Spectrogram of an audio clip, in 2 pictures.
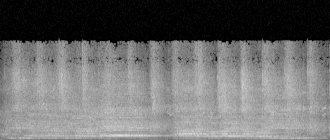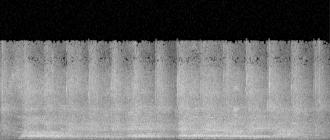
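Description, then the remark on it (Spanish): A crowd of supporters from the cultural magazines, led by la Grata Poderosa, chants together at the Salón Parodi of the Congress in loud, rhythmic phrases, their voices swelling in repeated waves with brief dips between lines, with no single speaker standing out. “y para que veamos cómo empalma esto con el público que se había reunido allí, escuchá lo que cantaban las barras de las revistas culturales con batuta de la Grata Poderosa.”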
